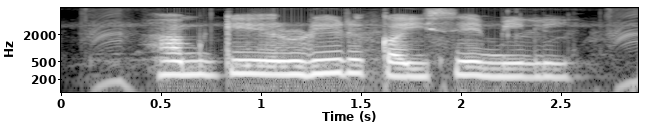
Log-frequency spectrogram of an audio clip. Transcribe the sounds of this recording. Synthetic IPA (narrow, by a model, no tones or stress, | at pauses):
həmkeɾɽiɾkəisemɪliː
